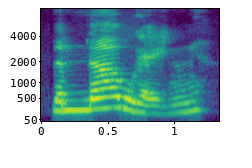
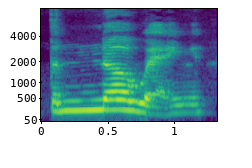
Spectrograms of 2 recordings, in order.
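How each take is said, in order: First: "knowing" drawn out slowly, louder, with a rise; slow stress on "knowing"; emphatic. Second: "knowing" very slow, rising at the end; drawn-out rise on "knowing"; emphatic. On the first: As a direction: lean on "knowing" and stretch it. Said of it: "emphasising knowing over believing". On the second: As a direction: savour "knowing" again, slowly. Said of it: "repeating knowing for emphasis". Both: Real, not acted.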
